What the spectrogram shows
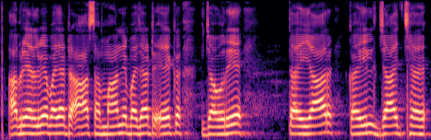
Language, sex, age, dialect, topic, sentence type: Magahi, male, 18-24, Western, banking, statement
